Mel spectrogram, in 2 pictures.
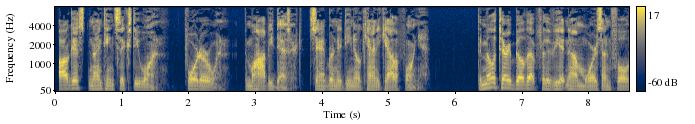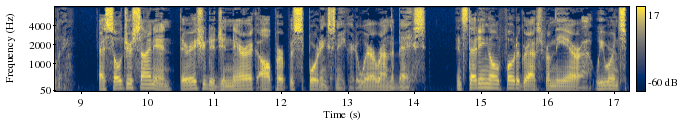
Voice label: Natural Speak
